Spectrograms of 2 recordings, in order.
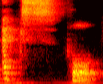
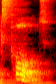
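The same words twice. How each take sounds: First: The first syllable is loud and stressed. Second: The first syllable is quiet, the second stressed. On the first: "Yani yüksek sesle başlıyorum" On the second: "Küçük sesle başlayıp"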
